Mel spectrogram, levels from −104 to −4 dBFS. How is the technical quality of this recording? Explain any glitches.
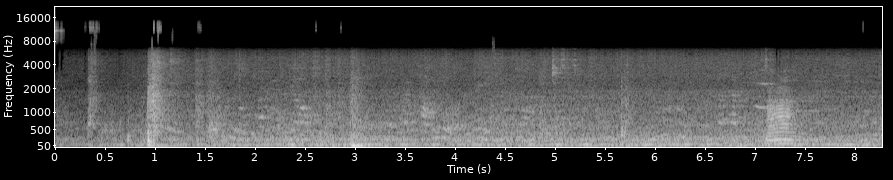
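The quality is poor, with heavy coding damage across the whole recording. Throughout, the sound has the grit and unstable treble of Bluetooth SBC compression, likely from a starved bit pool fitting roughly 64 kbps. Few bits reach the upper sub-bands, so highs flicker or vanish and coarse quantisation leaves a gritty noise floor with aliasing. A spectrogram would show a ragged, blocky upper region with holes and bands switching on and off.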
